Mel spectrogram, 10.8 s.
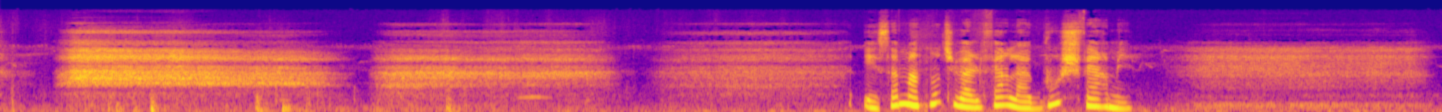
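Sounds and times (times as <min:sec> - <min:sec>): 
breathy open-mouthed exhales in a vocal breathing exercise: 0:00.0 - 0:06.4, 0:08.8 - 0:10.8
speech: 0:06.5 - 0:08.6.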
